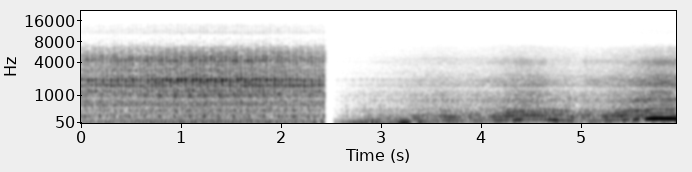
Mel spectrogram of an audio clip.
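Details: Maruti Ertiga engine at idle: fast, light metallic rattle riding over the idle and following engine speed. Abnormal engine noise attributed to a timing chain issue.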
